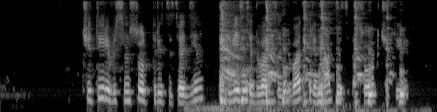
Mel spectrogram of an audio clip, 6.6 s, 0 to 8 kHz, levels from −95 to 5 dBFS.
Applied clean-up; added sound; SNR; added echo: classical method spectral subtraction.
